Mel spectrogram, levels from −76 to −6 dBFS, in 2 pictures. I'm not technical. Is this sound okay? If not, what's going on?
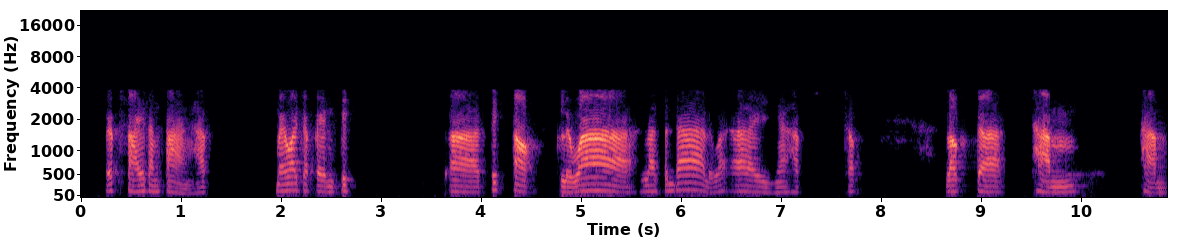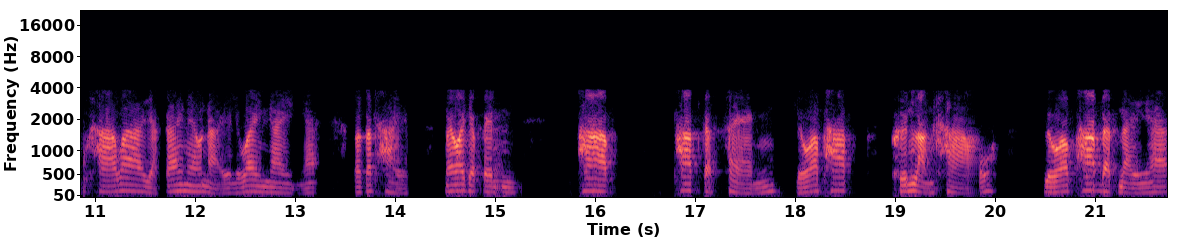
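No. The whole recording went through the old GSM full-rate codec, the phone compression that cuts high tones and makes speech sound buzzy and gravelly. Lost GSM frames also occur at 8.8, 10.78, 15.0 and 19.74 seconds. Each time, the sound briefly freezes into a rough, metallic ring for between about 0.06 and 0.16 seconds.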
